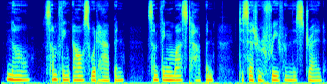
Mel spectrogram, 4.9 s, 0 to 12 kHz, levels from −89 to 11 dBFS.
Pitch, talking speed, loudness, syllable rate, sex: 165 Hz, 160 wpm, -21 LUFS, 5.7 syllables/s, female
